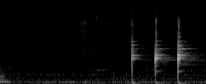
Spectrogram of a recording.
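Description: Three quick knocks on the bare steel of a stripped hot water tank, each with a short metallic ring, starting a little over a second in. He is tapping to check the steel, which seems solid.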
